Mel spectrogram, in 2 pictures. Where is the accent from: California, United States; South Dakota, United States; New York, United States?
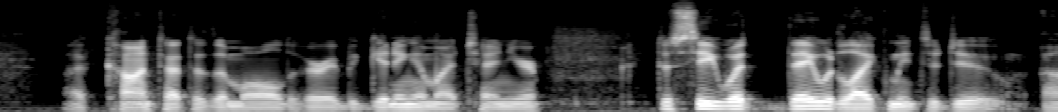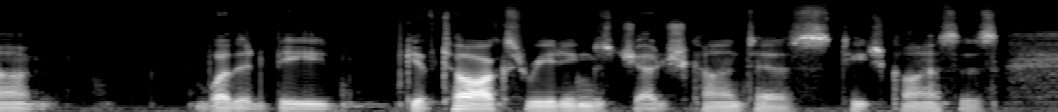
New York, United States; I grew up in the Catskill Mountains of upstate New York.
